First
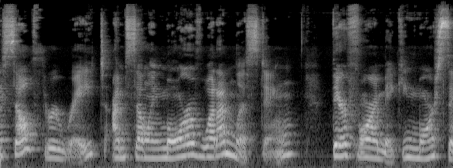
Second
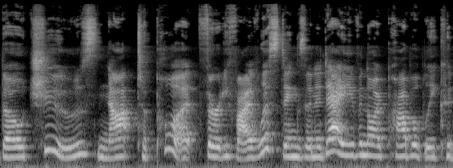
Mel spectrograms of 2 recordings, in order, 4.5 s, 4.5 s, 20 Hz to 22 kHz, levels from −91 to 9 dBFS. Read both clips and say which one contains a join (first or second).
second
